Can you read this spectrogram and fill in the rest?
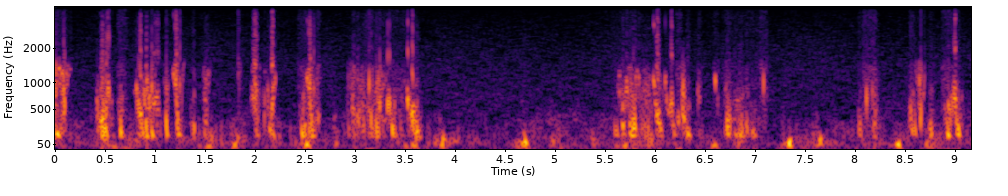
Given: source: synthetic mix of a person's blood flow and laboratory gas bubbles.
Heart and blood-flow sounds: Doppler ultrasound of blood flow; subclavian vein
0.00-0.16 s: bubbles
0.41-0.57 s: bubbles
0.61-0.74 s: bubbles
0.78-1.29 s: bubbles
1.34-1.42 s: bubbles
1.47-1.56 s: bubbles
1.83-1.88 s: bubbles
1.94-2.23 s: bubbles
2.42-2.66 s: bubbles
2.90-3.67 s: bubbles
5.55-6.37 s: bubbles
6.41-6.47 s: bubbles
6.57-7.12 s: bubbles
8.02-8.25 s: bubbles
8.53-8.70 s: bubbles
8.72-8.80 s: bubbles
8.86-9.09 s: bubbles
From the record:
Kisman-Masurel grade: 333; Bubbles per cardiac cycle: rolling drumbeat, 9 or more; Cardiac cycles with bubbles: 50 to 99%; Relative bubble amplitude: loud (0.450 to 0.775); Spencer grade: 3 (all of the cardiac periods contain showers or single bubble signals, but not dominating or overriding the cardiac motion signals); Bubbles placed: anywhere in the cardiac cycle

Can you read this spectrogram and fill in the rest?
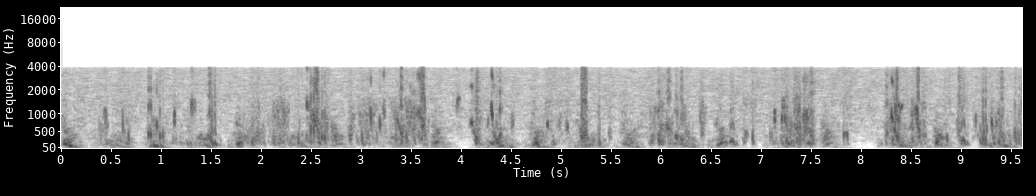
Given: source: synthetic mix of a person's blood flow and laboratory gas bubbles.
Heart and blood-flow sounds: Doppler ultrasound of blood flow; precordium
0.36-0.47 s: bubbles
0.56-0.71 s: bubbles
0.83-1.05 s: bubbles
1.08-1.35 s: bubbles
1.44-1.59 s: bubbles
1.80-2.28 s: bubbles
2.33-2.69 s: bubbles
2.86-3.69 s: bubbles
3.94-3.99 s: bubbles
4.07-4.53 s: bubbles
4.83-5.10 s: bubbles
5.17-5.29 s: bubbles
5.35-5.42 s: bubbles
5.47-5.52 s: bubbles
5.87-6.33 s: bubbles
6.38-6.46 s: bubbles
6.66-6.97 s: bubbles
7.06-7.56 s: bubbles
7.79-7.90 s: bubbles
8.21-8.67 s: bubbles
8.81-8.90 s: bubbles
8.95-9.62 s: bubbles
From the record:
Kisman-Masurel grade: 342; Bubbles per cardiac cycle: rolling drumbeat, 9 or more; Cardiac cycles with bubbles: 100%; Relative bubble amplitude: moderate (0.250 to 0.450); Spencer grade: 3 (all of the cardiac periods contain showers or single bubble signals, but not dominating or overriding the cardiac motion signals); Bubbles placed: only in the low amplitude regions of the cardiac cycle

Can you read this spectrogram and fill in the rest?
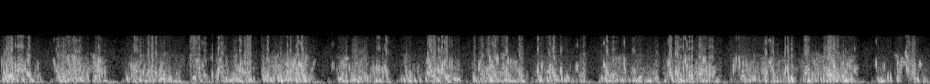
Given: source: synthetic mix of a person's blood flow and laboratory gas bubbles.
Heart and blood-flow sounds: Doppler ultrasound of blood flow; precordium
0.00-0.45 s: bubbles
0.51-1.09 s: bubbles
1.25-1.84 s: bubbles
1.90-2.58 s: bubbles
2.61-3.17 s: bubbles
3.30-3.95 s: bubbles
3.98-4.64 s: bubbles
4.71-5.29 s: bubbles
5.33-5.89 s: bubbles
5.98-7.23 s: bubbles
7.29-8.60 s: bubbles
8.74-9.30 s: bubbles
From the record:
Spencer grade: 4 (maximum detectable bubble signal sounding continuously throughout systole and diastole of every cardiac period, and overriding the amplitude of the normal cardiac signals); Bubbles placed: anywhere in the cardiac cycle

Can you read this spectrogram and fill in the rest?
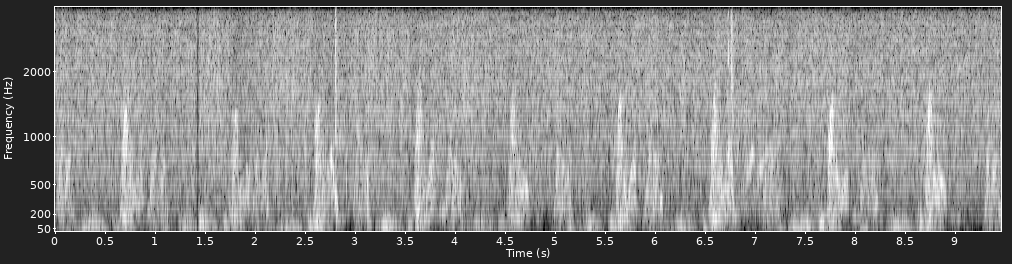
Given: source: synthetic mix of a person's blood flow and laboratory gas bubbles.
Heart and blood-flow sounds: Doppler ultrasound of blood flow; precordium
2.66-2.95 s: bubbles
6.70-7.10 s: bubbles
From the record:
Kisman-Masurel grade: 122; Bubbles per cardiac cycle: 1 to 2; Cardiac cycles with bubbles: 10 to 50%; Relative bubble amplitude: moderate (0.250 to 0.450); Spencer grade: 2 (many but less than half of the cardiac periods contain bubble signals, singularly or in groups); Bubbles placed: only in the low amplitude regions of the cardiac cycle

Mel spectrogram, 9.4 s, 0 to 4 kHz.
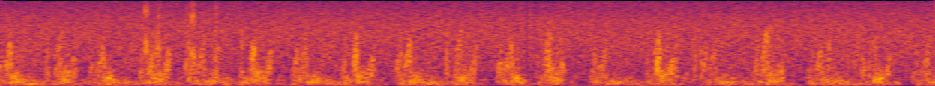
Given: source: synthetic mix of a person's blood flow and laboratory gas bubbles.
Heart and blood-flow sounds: Doppler ultrasound of blood flow; precordium
1.44-1.52 s: bubbles
1.55-1.64 s: bubbles
1.84-2.04 s: bubbles
2.12-2.22 s: bubbles
From the record:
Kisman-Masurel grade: 212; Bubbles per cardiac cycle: several, 3 to 8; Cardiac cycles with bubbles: 1 to 10%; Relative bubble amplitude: moderate (0.250 to 0.450); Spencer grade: 1 (occasional bubble signal discernible with the cardiac motion signal, with majority of cardiac periods free of bubbles); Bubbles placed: only in the low amplitude regions of the cardiac cycle

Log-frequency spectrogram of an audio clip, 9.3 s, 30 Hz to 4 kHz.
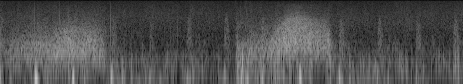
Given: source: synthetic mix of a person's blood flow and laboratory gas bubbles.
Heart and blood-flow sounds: Doppler ultrasound of blood flow; subclavian vein
0.00-0.06 s: bubbles
From the record:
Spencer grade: 1 (occasional bubble signal discernible with the cardiac motion signal, with majority of cardiac periods free of bubbles); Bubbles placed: anywhere in the cardiac cycle

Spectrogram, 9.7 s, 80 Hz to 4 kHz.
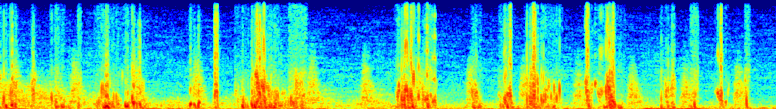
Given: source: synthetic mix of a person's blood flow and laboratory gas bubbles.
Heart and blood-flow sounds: Doppler ultrasound of blood flow; subclavian vein
0.00-0.23 s: bubbles
0.37-0.46 s: bubbles
0.60-0.83 s: bubbles
0.95-1.02 s: bubbles
1.16-1.85 s: bubbles
2.34-2.52 s: bubbles
2.65-2.75 s: bubbles
2.93-3.86 s: bubbles
4.93-5.47 s: bubbles
5.87-6.03 s: bubbles
6.22-6.45 s: bubbles
6.54-7.03 s: bubbles
7.29-7.82 s: bubbles
8.24-8.45 s: bubbles
8.62-8.72 s: bubbles
8.93-9.11 s: bubbles
9.29-9.38 s: bubbles
From the record:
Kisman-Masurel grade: 233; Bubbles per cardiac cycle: several, 3 to 8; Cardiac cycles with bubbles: 50 to 99%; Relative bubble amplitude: loud (0.450 to 0.775); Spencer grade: 3 (all of the cardiac periods contain showers or single bubble signals, but not dominating or overriding the cardiac motion signals); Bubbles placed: anywhere in the cardiac cycle

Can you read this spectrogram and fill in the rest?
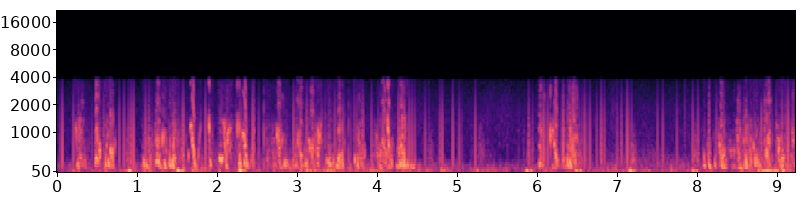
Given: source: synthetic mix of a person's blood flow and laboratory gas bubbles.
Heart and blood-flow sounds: Doppler ultrasound of blood flow; subclavian vein
0.20-0.42 s: bubbles
0.46-0.74 s: bubbles
1.05-1.54 s: bubbles
1.60-1.79 s: bubbles
1.86-1.96 s: bubbles
2.00-2.47 s: bubbles
2.59-3.30 s: bubbles
3.33-3.61 s: bubbles
3.68-3.85 s: bubbles
3.97-4.49 s: bubbles
6.00-6.55 s: bubbles
8.04-9.24 s: bubbles
From the record:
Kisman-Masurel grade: 333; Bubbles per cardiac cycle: rolling drumbeat, 9 or more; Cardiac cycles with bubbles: 50 to 99%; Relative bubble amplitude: loud (0.450 to 0.775); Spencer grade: 3 (all of the cardiac periods contain showers or single bubble signals, but not dominating or overriding the cardiac motion signals); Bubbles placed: anywhere in the cardiac cycle

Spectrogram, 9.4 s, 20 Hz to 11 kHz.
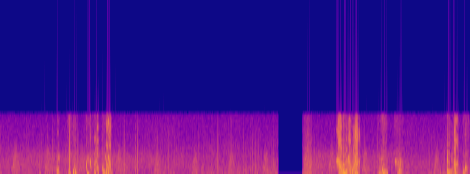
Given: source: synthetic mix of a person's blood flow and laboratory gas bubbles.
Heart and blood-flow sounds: Doppler ultrasound of blood flow; subclavian vein
1.13-1.23 s: bubbles
1.35-1.59 s: bubbles
1.70-2.00 s: bubbles
2.04-2.29 s: bubbles
6.71-7.21 s: bubbles
7.56-7.78 s: bubbles
7.88-8.10 s: bubbles
8.92-9.19 s: bubbles
9.25-9.38 s: bubbles
From the record:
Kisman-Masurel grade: 223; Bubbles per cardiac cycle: several, 3 to 8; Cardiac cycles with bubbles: 10 to 50%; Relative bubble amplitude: loud (0.450 to 0.775); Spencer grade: 2 (many but less than half of the cardiac periods contain bubble signals, singularly or in groups); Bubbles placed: anywhere in the cardiac cycle

